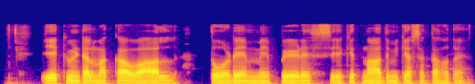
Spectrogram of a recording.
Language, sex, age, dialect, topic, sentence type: Magahi, male, 41-45, Western, agriculture, question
